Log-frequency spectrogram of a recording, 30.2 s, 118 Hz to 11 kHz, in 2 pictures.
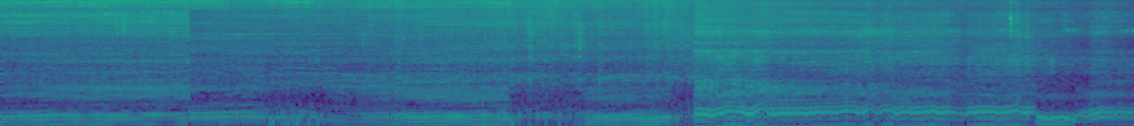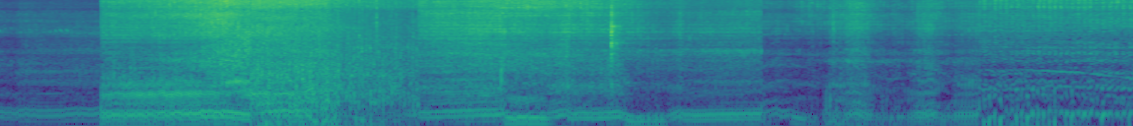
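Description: Suzuki DR200's single-cylinder engine running as the bike rides along the trail, its note rising and falling with the throttle. It gets abruptly much louder about halfway through, where the bike runs close by.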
